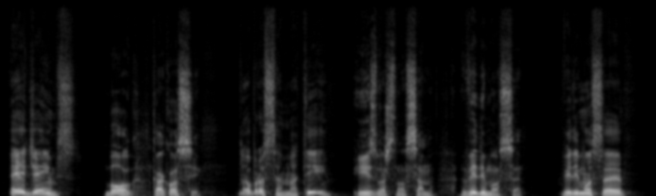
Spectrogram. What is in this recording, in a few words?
dialogue, Croatian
